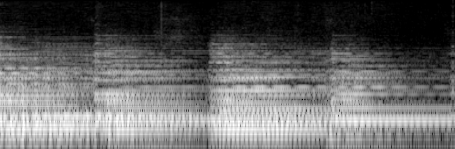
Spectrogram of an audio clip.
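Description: Roland portable digital piano played in full chords, the harmony moving about twice a second.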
